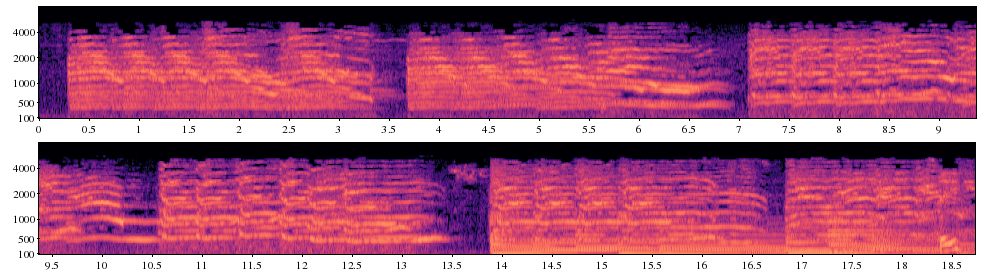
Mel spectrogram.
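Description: Cat meows strung together into a continuous sung melody, a cat version of a song, loud, with brief pauses between phrases; a low sustained musical backing joins in near the end.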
